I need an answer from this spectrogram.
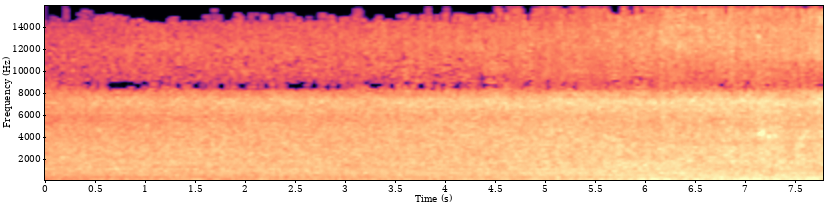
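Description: PKP Intercity EP09 electric locomotive and its train rolling past at close range: a steady, low rumble of wheels on rail that grows louder in the second half as the train draws alongside.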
